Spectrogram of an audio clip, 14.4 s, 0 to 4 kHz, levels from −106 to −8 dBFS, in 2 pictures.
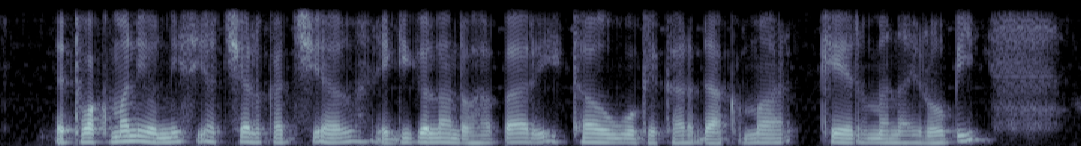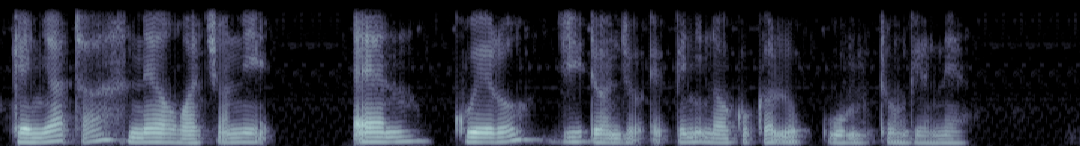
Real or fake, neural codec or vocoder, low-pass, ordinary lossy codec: fake; codec, 16 kHz, 0.9 kbps, LongCat-Audio-Codec; 3.6 kHz; none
